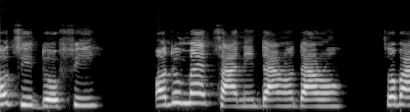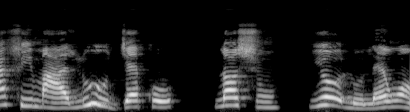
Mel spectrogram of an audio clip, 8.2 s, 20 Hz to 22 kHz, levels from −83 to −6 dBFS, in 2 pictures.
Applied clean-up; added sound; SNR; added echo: neural mask model DeepFilterNet 3.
